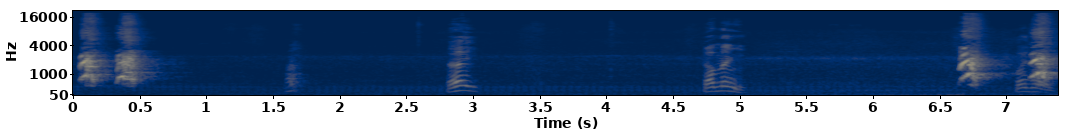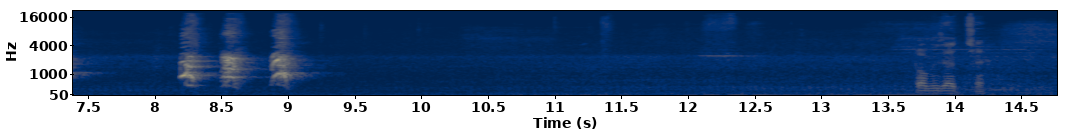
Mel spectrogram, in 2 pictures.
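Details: Hunting dogs during a rabbit hunt barking repeatedly: short, sharp barks in scattered singles and quick runs of two to four over about fifteen seconds, then quiet rustling and a final burst of sound.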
